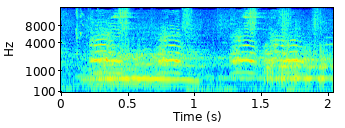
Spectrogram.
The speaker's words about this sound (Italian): E finalmente poi fuori dal bosco mi sono trovato circondato da un gregge di pecore e da un mucchio di anatre.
